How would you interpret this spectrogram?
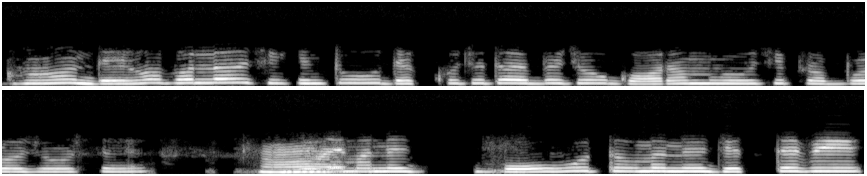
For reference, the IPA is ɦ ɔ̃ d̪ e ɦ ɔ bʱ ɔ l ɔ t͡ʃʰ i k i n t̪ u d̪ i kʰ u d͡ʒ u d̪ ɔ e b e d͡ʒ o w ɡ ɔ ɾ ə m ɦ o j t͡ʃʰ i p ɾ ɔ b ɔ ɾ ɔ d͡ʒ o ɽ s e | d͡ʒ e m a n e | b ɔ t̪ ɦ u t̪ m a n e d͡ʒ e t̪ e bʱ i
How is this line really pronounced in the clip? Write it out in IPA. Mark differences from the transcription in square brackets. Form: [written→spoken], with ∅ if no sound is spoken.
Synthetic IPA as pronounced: ɦ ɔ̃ d̪ e ɦ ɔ bʱ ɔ l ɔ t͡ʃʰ i k i n t̪ u d̪ [i→e] kʰ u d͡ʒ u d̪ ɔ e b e d͡ʒ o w ɡ ɔ ɾ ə m ɦ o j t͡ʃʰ i p ɾ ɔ b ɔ [ɾ→ɭ] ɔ d͡ʒ o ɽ s e | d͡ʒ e m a n e | b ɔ [t̪→∅] ɦ u t̪ m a n e d͡ʒ e t̪ e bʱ i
